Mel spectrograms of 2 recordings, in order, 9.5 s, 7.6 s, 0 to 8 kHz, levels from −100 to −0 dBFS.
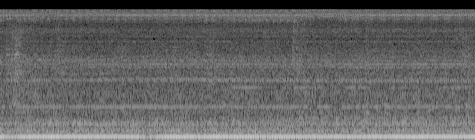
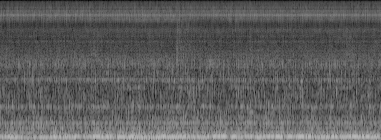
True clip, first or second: first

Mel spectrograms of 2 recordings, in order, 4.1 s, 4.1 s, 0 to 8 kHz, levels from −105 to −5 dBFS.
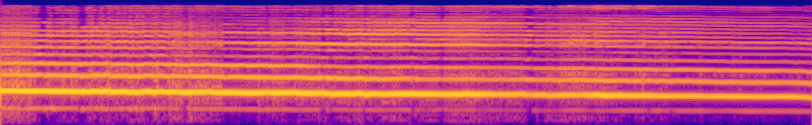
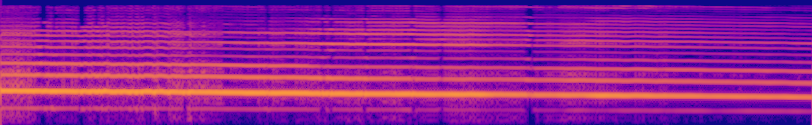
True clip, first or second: second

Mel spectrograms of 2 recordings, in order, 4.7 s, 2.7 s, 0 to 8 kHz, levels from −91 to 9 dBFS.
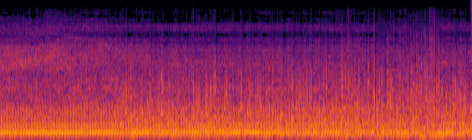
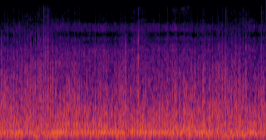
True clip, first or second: second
